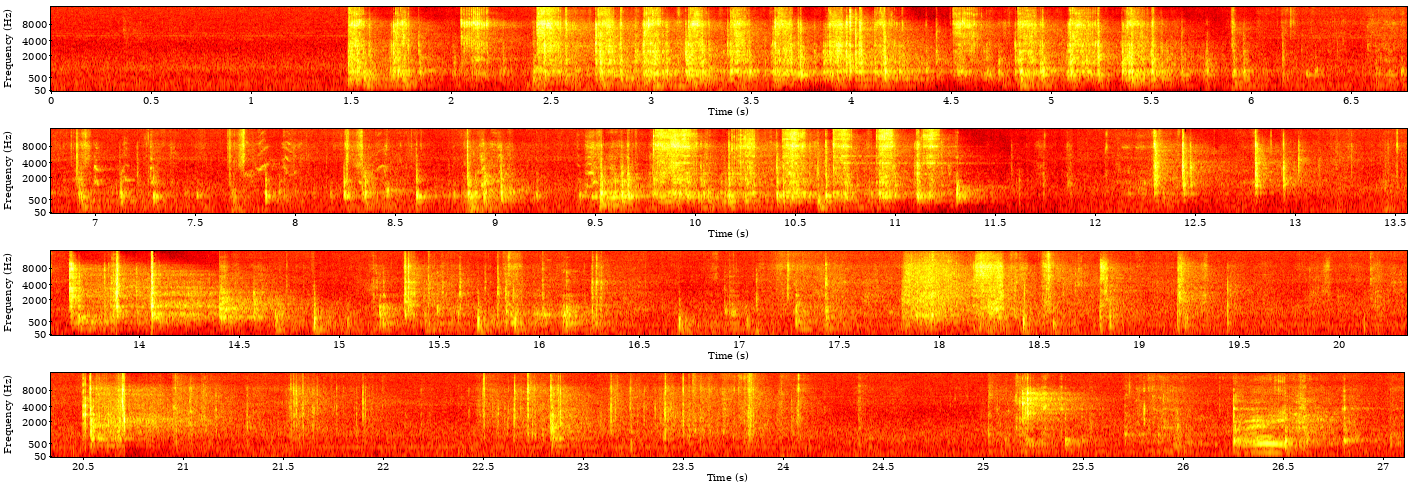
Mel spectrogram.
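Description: Rapid mechanical clicking and rattling of tools working the fasteners and fittings on top of an aluminium car fuel tank. It comes in two long runs with a short lull between them.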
